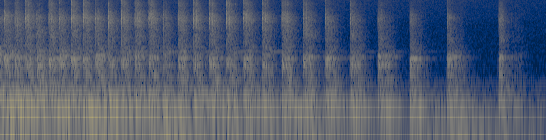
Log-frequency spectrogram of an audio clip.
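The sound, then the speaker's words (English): A prize wheel being spun, its pointer ticking rapidly at first and then gradually slowing, so the many sharp clicks spread further and further apart. “We are spinning the wheel. Give it a spin.”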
